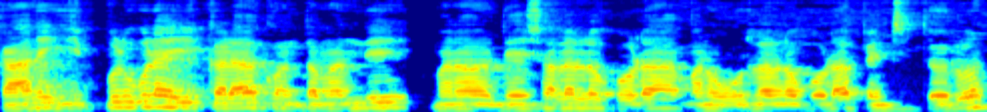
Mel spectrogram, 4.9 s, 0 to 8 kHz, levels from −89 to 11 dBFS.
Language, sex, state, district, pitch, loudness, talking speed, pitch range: Telugu, male, Telangana, Nalgonda, 120 Hz, -19 LUFS, 145 wpm, 115-135 Hz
